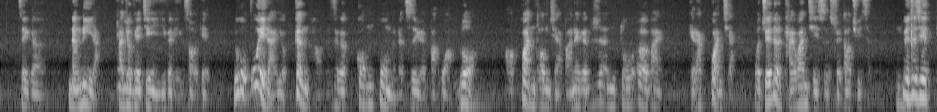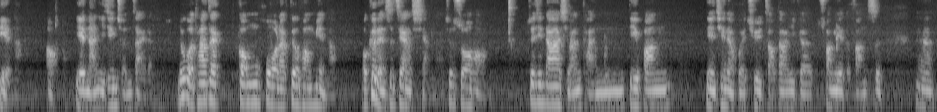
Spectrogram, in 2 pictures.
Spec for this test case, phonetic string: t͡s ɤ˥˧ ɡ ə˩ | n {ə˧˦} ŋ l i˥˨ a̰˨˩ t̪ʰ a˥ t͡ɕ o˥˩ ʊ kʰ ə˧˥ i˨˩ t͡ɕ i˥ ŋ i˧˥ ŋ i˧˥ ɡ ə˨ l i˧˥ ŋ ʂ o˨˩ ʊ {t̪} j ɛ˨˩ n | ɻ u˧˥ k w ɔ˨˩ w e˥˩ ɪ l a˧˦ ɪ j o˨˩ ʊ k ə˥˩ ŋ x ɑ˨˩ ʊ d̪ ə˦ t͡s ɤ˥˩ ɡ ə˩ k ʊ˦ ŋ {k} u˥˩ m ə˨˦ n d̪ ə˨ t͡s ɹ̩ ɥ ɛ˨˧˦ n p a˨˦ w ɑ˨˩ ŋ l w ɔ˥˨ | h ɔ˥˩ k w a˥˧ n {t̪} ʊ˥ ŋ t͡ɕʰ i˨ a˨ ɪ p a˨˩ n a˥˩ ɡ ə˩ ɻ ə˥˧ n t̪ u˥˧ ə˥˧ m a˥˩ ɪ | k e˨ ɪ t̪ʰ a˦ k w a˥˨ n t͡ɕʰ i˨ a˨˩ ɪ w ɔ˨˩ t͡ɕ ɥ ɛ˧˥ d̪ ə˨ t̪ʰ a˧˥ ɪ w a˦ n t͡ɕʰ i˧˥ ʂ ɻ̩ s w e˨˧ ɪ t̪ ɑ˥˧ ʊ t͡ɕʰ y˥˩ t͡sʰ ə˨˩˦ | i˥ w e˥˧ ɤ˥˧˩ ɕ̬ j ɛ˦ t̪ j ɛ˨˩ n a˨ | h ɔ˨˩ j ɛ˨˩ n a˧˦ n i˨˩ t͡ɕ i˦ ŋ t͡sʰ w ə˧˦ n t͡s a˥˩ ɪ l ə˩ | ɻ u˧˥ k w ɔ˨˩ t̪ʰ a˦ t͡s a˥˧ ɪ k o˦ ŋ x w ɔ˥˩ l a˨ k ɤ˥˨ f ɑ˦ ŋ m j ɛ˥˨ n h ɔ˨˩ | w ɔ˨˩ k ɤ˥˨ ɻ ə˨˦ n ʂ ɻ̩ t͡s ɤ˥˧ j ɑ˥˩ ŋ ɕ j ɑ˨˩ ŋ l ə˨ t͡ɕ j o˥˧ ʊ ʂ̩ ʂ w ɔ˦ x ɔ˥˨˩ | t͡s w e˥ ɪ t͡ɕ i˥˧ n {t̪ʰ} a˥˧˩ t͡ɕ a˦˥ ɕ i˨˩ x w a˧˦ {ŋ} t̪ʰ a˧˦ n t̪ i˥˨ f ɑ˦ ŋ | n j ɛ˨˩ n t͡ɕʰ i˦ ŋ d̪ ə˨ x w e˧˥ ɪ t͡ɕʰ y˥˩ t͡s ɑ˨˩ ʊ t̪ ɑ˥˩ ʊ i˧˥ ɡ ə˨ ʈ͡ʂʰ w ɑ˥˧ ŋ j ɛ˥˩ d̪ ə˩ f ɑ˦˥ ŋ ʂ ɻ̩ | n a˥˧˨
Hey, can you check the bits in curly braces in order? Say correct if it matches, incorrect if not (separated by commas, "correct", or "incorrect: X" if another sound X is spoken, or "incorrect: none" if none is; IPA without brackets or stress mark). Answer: correct, correct, incorrect: p, incorrect: t̪ʰ, incorrect: t̪, incorrect: n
